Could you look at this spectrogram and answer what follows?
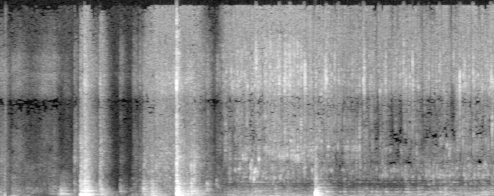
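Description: A few loud knocks and thumps as plastic and appliance parts are handled, then water poured steadily from a plastic container into a stainless steel sink.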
